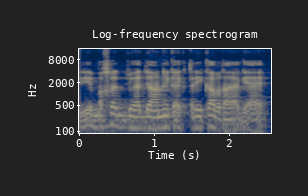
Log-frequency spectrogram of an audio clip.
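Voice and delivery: ordinary delivery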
